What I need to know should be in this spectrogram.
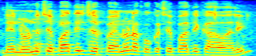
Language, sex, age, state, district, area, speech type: Telugu, male, 18-30, Telangana, Peddapalli, rural, spontaneous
